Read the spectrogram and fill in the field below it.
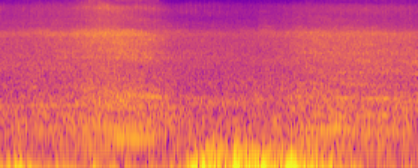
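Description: A vehicle passes close by with a loud whoosh.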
